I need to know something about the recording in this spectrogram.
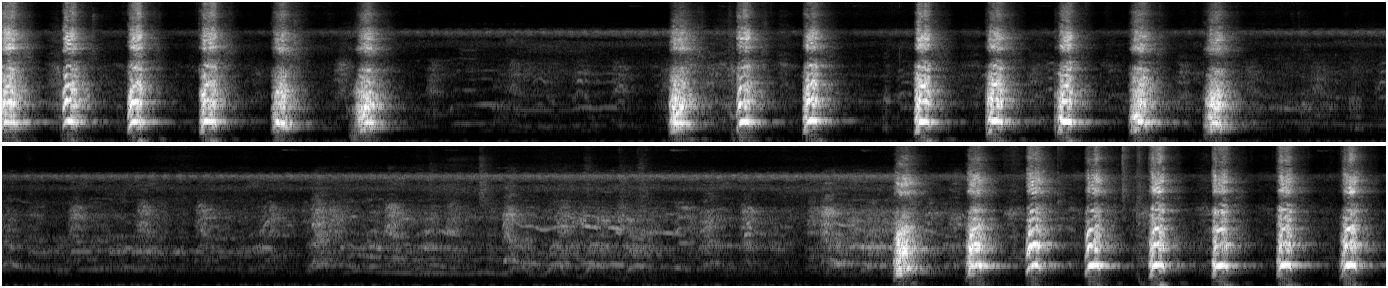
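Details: Night guarding by an excited German Shepherd alerting to a dog outside: quick regular barks in three long bursts, about two per second, separated by a silent gap and a stretch of faint low murmuring.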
